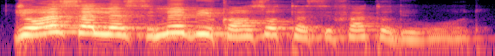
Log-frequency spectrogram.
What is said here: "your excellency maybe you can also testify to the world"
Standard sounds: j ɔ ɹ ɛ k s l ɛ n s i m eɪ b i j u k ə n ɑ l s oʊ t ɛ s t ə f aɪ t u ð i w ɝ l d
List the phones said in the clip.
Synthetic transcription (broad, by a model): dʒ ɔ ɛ s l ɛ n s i m eɪ b i j u k ə n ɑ s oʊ t ɛ s t ə f aɪ t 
